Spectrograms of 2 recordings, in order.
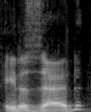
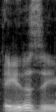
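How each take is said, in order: First: The last letter is said the Canadian way, zed. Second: The last letter is said the American way, zee.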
